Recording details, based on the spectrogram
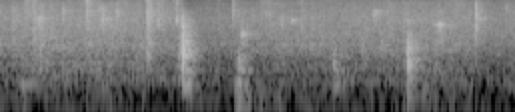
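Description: Potatoes sizzle and spit in frying pans for a Scottish moussaka, a steady hiss broken by irregular crackles and pops, close up with no talking.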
